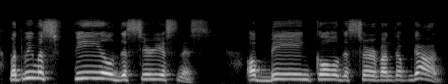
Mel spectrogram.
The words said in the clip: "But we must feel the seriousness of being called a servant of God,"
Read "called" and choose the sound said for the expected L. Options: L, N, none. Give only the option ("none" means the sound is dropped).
L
